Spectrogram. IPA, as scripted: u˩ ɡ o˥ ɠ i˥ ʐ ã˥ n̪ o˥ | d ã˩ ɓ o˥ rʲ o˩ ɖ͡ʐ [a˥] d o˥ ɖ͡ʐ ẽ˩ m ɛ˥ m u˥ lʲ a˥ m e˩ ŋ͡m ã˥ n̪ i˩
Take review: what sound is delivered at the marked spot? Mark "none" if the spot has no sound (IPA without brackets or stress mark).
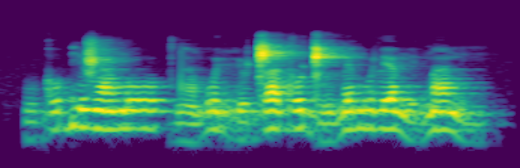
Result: a˥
